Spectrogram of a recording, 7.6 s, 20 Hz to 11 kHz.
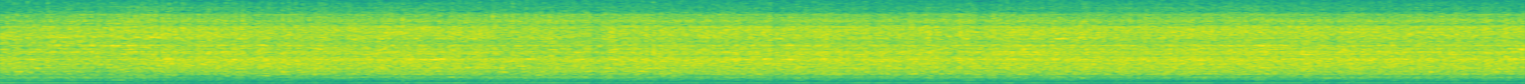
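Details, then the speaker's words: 1970 Lawn-Boy Buttercup mower with a small two-stroke: steady buzz whose revs drift up and down, hunting, suspected from old gummy fuel or a sticking carburetor needle valve. The carb is to be torn down. "you hear the RPMs going up and down up and down start that needle valve sticking a little bit or the crappy fuel getting in there bringing the RPM down"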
